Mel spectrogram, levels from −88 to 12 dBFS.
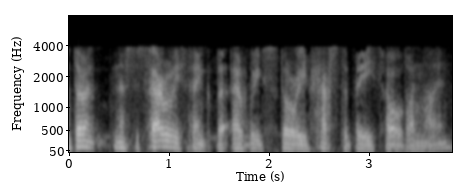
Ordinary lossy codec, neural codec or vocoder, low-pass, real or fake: AAC, 16 kbps; codec, 24 kHz, 1.5 kbps, HILCodec; 7.2 kHz; fake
